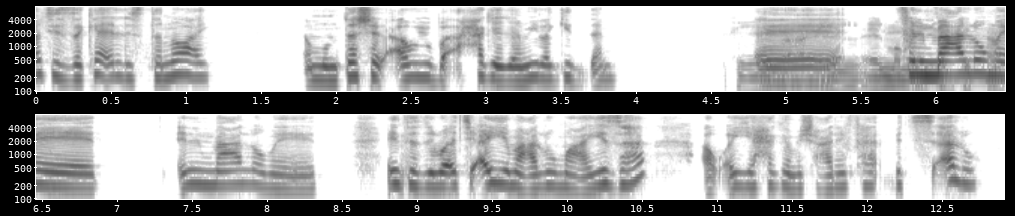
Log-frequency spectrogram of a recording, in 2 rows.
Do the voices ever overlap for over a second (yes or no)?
yes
